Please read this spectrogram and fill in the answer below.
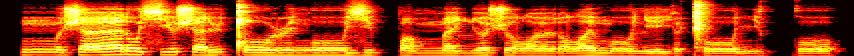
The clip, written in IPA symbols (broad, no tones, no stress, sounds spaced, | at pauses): mː ɵ ʃ æː ɾ o sʲ ɵ ʃ æ ɾ y ǃ oː ɭ e ŋ oː zʲ o pː ɑ mː æ ʎ œ ʃ y lˠ øː ɾ ɵ lˠ e m oː lʲ e j ø ǁ oː nʲ o kː o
